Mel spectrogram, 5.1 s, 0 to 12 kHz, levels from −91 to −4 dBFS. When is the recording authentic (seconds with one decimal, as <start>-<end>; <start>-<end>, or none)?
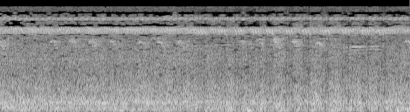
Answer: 0.0-2.5; 3.3-5.1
